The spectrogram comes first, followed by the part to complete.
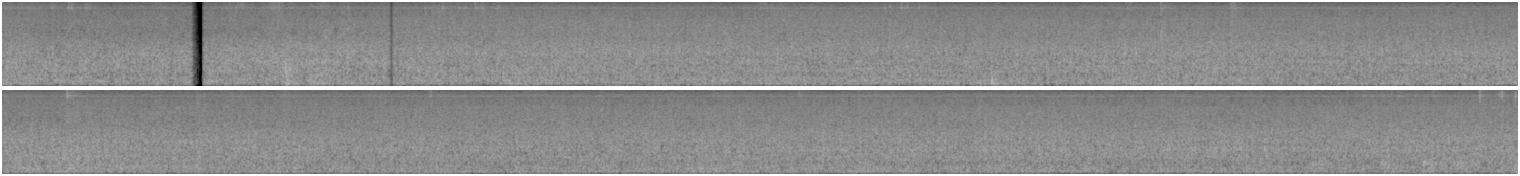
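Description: Steady rushing background noise with no speech. It cuts out for an instant about two seconds in.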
